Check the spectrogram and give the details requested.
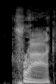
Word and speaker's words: KRACK: called well that's been dubbed crack spelled with a k KR ack jerry you wrote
